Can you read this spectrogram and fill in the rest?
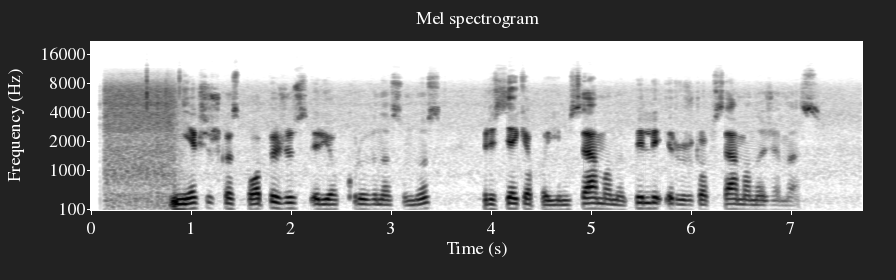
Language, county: Lithuanian, Vilnius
